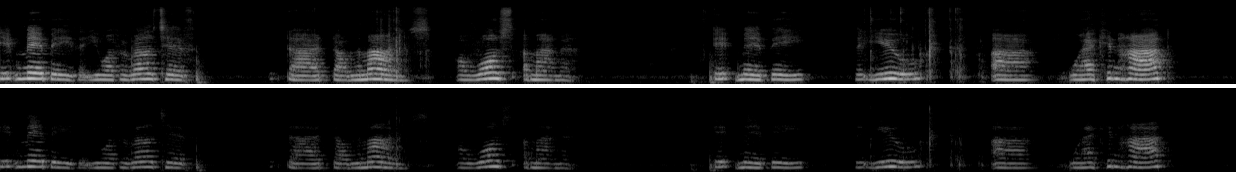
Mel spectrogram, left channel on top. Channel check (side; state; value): right; quieter; 12.8 dB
